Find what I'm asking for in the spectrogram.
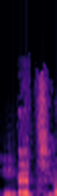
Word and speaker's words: Etsy: Etsy.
